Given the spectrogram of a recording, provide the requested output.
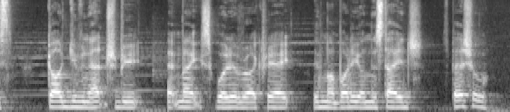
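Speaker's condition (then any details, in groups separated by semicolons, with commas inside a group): Ataxic cerebral palsy; diagnosed around 18 months old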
